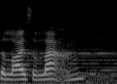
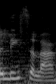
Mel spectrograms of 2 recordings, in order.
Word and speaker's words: Elisa Lam: is rest in peace eliza lam or elisa lam actually is how you pronounce it uh rest in peace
